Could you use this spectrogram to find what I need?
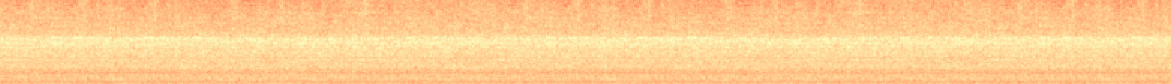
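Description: Jet engines roar steadily with a loud rushing hum.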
